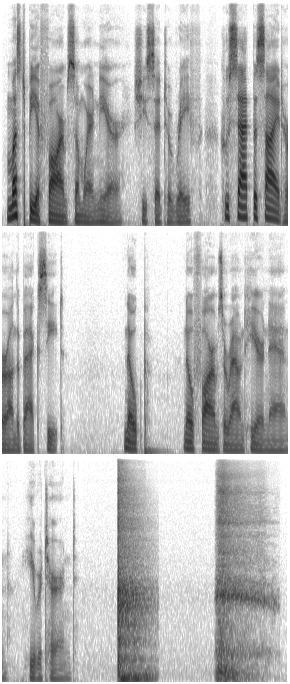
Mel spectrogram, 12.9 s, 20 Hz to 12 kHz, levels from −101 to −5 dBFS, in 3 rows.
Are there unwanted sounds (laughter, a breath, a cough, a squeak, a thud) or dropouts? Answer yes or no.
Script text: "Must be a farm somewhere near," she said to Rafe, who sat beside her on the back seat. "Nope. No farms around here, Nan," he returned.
yes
